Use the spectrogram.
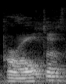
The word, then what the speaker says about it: Peralta: by uh German Pata Peralta Peralta thank you funny enough I only know how to pronounce that name because of Brooklyn 99 Andy samberg's character is named Jake Peralta okay well thank you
